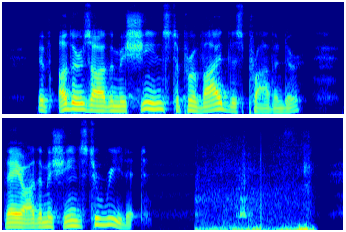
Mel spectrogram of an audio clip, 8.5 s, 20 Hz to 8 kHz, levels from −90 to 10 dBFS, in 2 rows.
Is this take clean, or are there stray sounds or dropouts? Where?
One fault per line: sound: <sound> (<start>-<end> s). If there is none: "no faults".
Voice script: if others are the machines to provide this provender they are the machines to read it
sound: bark (6.7-8.2 s)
